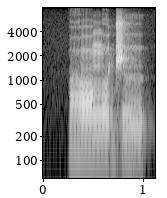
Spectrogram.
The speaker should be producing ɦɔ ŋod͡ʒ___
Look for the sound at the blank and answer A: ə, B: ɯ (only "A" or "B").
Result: B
